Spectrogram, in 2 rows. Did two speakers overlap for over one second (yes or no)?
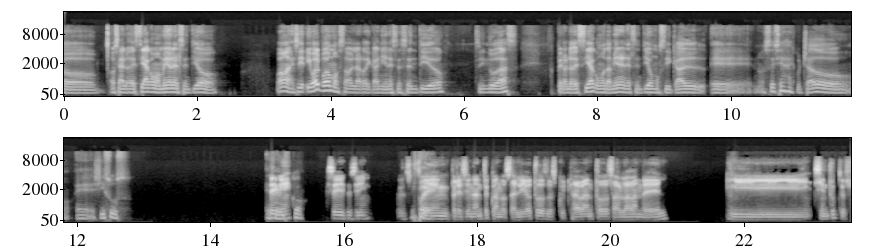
no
